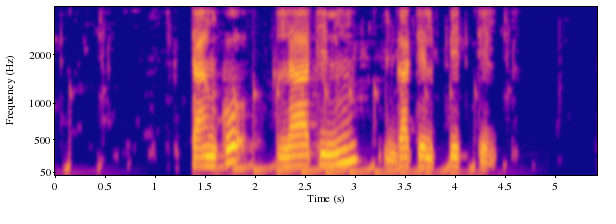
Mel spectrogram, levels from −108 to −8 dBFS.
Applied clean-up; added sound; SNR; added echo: classical method spectral subtraction.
